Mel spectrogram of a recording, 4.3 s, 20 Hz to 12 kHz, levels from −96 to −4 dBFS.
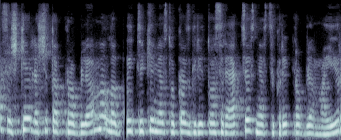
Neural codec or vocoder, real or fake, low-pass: none; real; 10.8 kHz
